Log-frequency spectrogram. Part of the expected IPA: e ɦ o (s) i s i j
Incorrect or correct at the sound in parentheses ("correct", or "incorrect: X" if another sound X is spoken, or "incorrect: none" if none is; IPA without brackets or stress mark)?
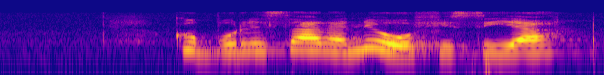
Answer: incorrect: f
